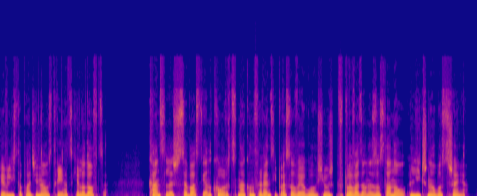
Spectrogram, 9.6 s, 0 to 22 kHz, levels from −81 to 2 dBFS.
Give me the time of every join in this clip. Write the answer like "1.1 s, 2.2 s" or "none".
2.9 s, 6.6 s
